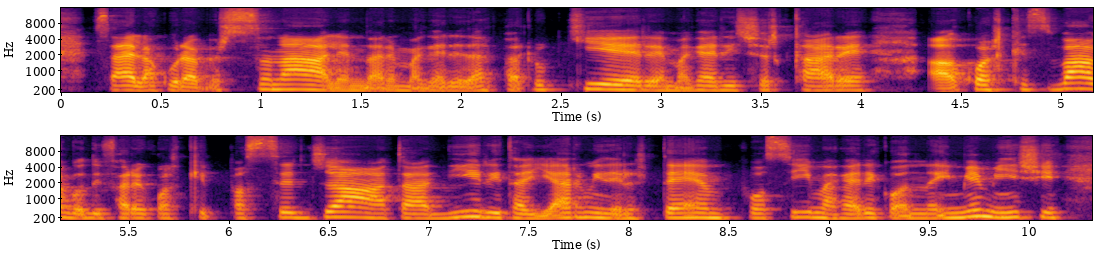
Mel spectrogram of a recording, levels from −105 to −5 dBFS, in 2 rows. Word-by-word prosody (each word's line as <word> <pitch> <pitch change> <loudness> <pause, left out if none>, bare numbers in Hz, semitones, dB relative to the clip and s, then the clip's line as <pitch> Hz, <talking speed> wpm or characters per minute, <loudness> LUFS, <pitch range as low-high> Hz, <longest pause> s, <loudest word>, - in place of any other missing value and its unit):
Sai - - +5
la - - -1
cura - - +1
personale, 210 - +3
andare 90 0 -4
magari 85 -1 -6
dal 175 - -5
parrucchiere, 195 0 +1
magari 185 0 -2
cercare, 180 -1 -1 0.3
uhm, - - +5
qualche 205 0 -1
svago, 225 +1 +3
di 185 - -6
fare 185 0 -3
qualche 180 -1 -9
passeggiata, 190 -1 +1
di 210 +8 -1
ritagliarmi 205 0 0
del 180 0 -5
tempo 195 0 0
sì, 200 +4 -5
magari 185 0 -1
con 185 -1 -4
i - - -1
miei 230 +5 +3
amici, 210 -3 0
195 Hz, 155 wpm, -23 LUFS, 180-210 Hz, 0.3 s, Sai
